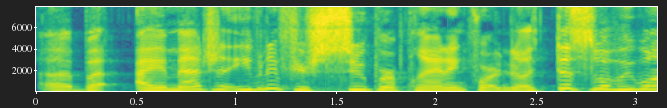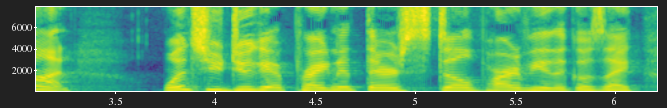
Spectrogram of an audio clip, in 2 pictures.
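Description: A young adult woman chatting casually as a vlogger, telling a story in an animated, profane way and acting out quotes. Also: fairly high pitch, fast. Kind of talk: casual chat.

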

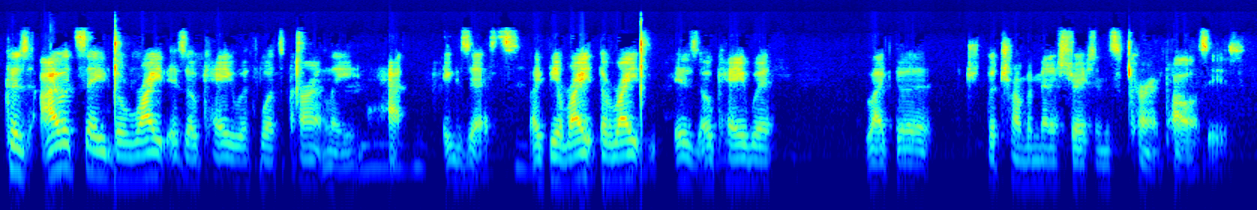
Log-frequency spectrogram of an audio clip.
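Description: A man's voice: fairly low pitch, moderate pace, fairly bright tone. A young man chatting casually with a friend, rambling and restarting his sentences, laughing easily. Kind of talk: casual chat.

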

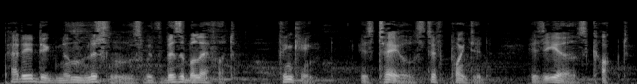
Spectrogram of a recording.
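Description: A man with a very low, deep voice reads a novel aloud in a measured, dramatic way. The recording is dull and lo-fi, with a faint hiss of noise under it. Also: lively intonation, fairly bright tone. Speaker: narrator. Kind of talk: audiobook reading of a novel.

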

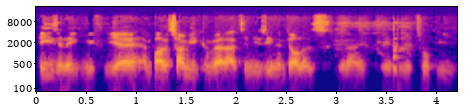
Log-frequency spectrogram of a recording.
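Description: A man chats as a podcast guest, his speech rushing along at a brisk clip. His voice is deeply husky and sits a little low. The sound is close and dry, and he tells his stories with animated self-deprecation. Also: no echo, poor audio. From South East England. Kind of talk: casual podcast chat.

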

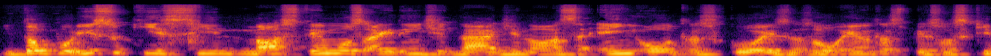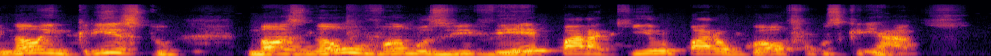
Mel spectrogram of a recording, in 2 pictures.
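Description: A man's voice: on the high side, normal speed, fairly bright tone, breathy edge, low-quality recording. A man with a Brazilian accent explaining matters of faith as a panelist, in a conversational teaching style with everyday examples. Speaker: panelist answering questions on faith.

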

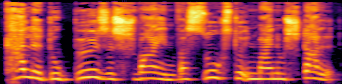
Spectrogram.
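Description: A woman playing a shrill, furious hen. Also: measured pace, a little mellow. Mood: outraged. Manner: shrill, scolding, clucking wildly. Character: furious mother hen defending her nest.

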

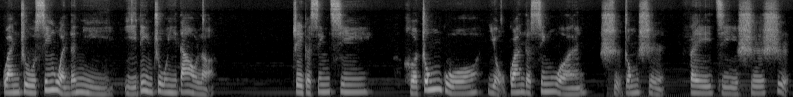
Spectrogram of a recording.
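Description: A woman teacher narrating a scripted story for language learners, enunciating every word very carefully and deliberately. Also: mid-range voice, dark tone, soft background music. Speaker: Mandarin teacher.

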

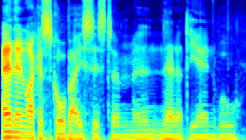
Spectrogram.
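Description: A man's voice: sits low, fairly even intonation, a little fast, sharp tone, no echo, studio quality. A man co-hosting a podcast, rambling in casual chat and throwing in jokey bits. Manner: rambling, jokey, tries silly accents. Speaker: podcast co-host.

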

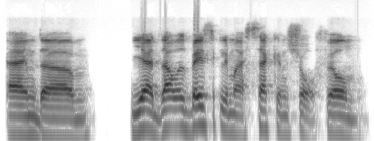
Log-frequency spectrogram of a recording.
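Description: Here a British writer-director from England, on the low side in pitch and unhurried, spins casual conversational stories as an interview guest. He is candid and uses plenty of slang. Audio quality is dull and lo-fi.

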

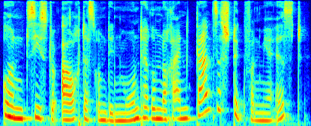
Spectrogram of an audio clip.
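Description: A woman voicing a proud, boastful female puddle in a storybook reading, with a shrill, self-important voice. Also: lively intonation, measured pace, darkish tone.

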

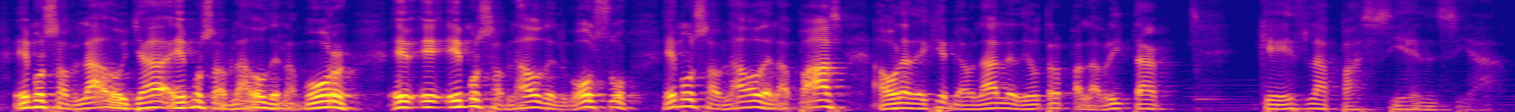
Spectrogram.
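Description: A man's voice: mid-range voice, normal speed, gravelly, faint music behind. A man preaching a sermon fervently, with call-and-response asides to his congregation. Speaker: pastor.

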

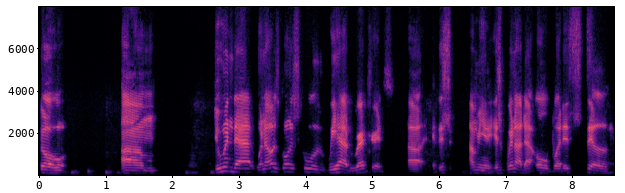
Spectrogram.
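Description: A man from Jamaica, a music producer, tells his stories in a lively way. His voice is bright and forceful at a middle pitch. He is speaking from a rehearsal building. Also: measured pace, muffled recording. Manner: animated storytelling. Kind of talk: casual conversation.

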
